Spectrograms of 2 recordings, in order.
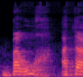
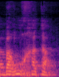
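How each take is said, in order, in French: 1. Chaque mot est clairement articulé avec les lèvres. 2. Les mots sont marmonnés, sans articulation claire. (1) "articuler avec les lèvres"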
